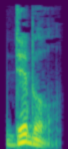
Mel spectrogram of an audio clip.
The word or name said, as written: dibble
